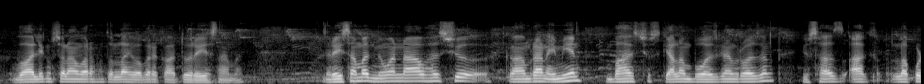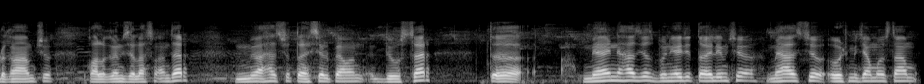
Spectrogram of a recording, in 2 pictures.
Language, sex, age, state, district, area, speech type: Kashmiri, male, 18-30, Jammu and Kashmir, Kulgam, urban, spontaneous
